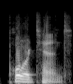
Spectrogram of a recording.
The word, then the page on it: portent: American English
